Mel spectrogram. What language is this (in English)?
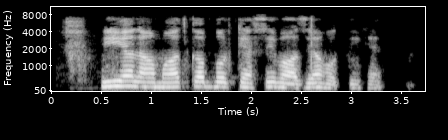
Urdu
